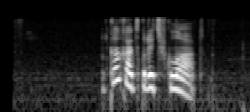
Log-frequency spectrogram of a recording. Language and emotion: Russian, neutral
